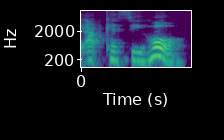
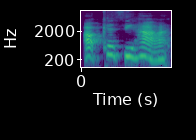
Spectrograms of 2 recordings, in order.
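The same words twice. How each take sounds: First: "ho" as the last word, with a rounded o; slow teaching delivery, rounded "ho"; female greeting form. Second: "hai" as the last word, sounding like "ha"; "hai" said with an open a, falling; male greeting form. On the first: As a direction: slowly demonstrate "Aap kaisi ho", ending on "ho". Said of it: "as a woman, you'd say". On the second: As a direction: end "Aap kaisi hai" on an open "hai". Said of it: "is how a man would greet". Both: Shown as a demonstration.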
